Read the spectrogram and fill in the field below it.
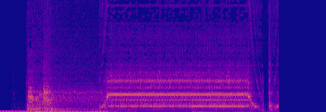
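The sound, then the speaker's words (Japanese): A cockpit door opening: a low mechanical rumble gives way to a steady, layered electronic whine that holds for about a second and a half before cutting off with a short clunk. “コックピットの扉が開く音、そして新鮮な空気と光があなたに差し込んできます。”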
